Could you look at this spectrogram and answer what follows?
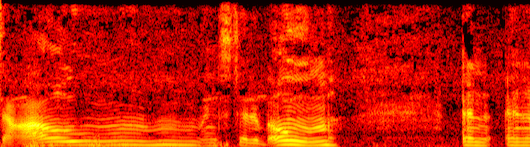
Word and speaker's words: Om: Um, if it's pronounced correctly with the A U M type of inflection rather than the O M we in the West usually pronounce it Om, which sounds okay, but from scripture it's pronounced Aum, A U M, and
